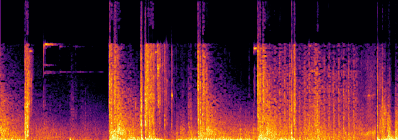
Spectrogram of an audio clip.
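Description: Gunshots crack sharply, again and again.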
